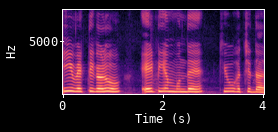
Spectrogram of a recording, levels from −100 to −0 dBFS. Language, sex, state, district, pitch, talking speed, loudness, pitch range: Kannada, female, Karnataka, Bellary, 270 Hz, 90 wpm, -17 LUFS, 260-285 Hz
